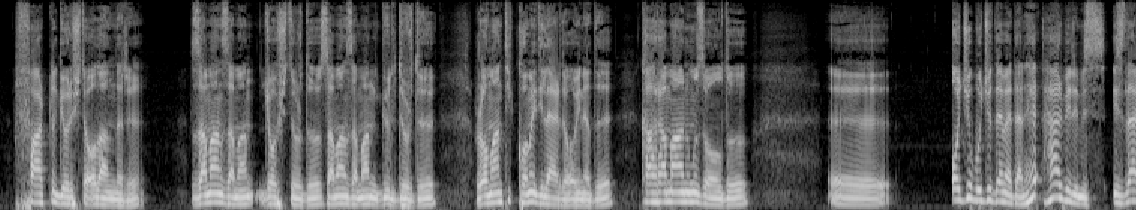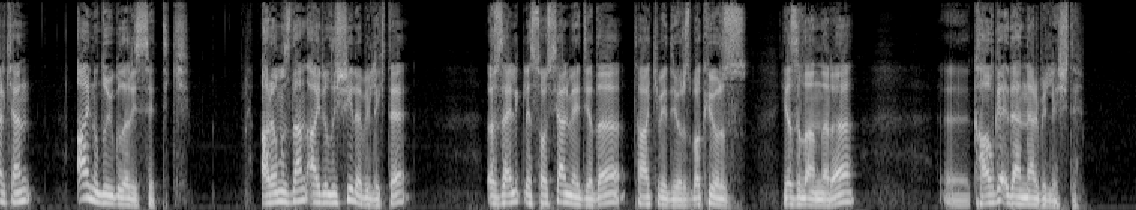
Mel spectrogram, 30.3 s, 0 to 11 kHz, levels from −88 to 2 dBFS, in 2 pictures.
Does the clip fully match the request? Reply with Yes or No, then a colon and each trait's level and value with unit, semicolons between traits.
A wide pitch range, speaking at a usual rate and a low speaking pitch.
No: wide, 5.7 semitones; slow, 75 wpm; low, 110 Hz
